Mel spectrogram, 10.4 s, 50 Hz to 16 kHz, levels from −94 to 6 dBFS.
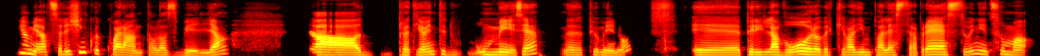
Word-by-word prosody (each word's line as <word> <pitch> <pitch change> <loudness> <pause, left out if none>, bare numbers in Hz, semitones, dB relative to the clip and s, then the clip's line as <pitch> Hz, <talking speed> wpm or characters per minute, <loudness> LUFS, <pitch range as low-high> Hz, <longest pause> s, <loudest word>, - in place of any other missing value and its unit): io 265 -2 -3
mi 200 - -1
alzo 170 +2 0
alle 185 - -3
ore - - -5
05:40 170 - -2
ho - - -7
la 145 0 -5
sveglia, 145 +6 -2 0.8
da 155 -3 +8 0.3
praticamente 170 +4 -4
d 155 - -17 0.2
un 175 - -4
mese, 175 +6 0
ehm, 155 -1 -8
più 165 - -11
o - - -10
meno, 150 - -5 0.6
ehm, 150 -1 -2
per 170 - -2
il 165 +1 -4
lavoro, 170 +2 +3
perché 165 +2 -9
vado 160 0 -2
in 160 0 -6
palestra 155 -1 -2
presto, 180 +1 +2
quindi 210 +3 -5
insomma, 180 -5 -3
165 Hz, 165 wpm, -23 LUFS, 155-180 Hz, 0.8 s, da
